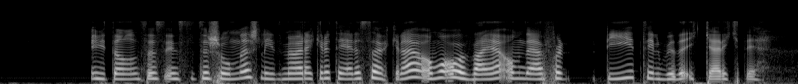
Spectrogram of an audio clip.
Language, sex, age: Norwegian, female, 20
